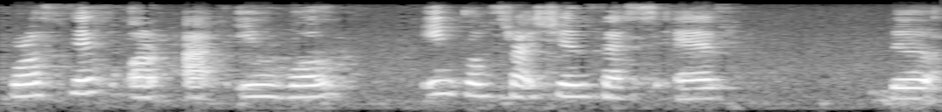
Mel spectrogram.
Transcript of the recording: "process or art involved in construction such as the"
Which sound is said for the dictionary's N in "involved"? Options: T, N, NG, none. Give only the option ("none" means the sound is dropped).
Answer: none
